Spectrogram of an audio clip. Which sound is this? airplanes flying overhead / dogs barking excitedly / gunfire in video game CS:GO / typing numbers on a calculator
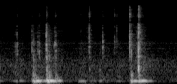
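typing numbers on a calculator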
